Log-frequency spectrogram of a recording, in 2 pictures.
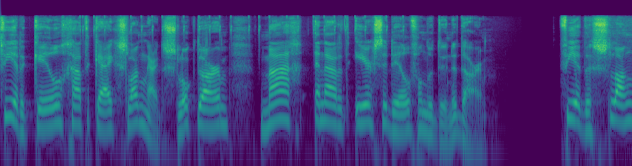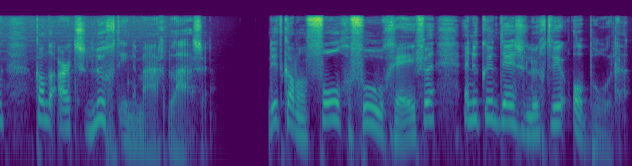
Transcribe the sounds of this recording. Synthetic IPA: v̥ijadəkɪːlˠχaːt̚dəkɛjkslɑŋna̰ːɹdəslɔɡ̚dɑɹmmaːχɛnːaːɹɦətɪːɹstədeːlˠvɑndədɵnədɑ̰ɹm | v̥ijaːdəslɑŋkɑndəʔɑɹtslɵχtɪ̰ndəma̰ːχbla̰ːz̥ə̰n | d̥ɪtkɑnənv̥ɔlˠχəv̥ulˠχejvənɛnykɵnt̚dejzəlɵχtʋɪːɹɔp̚bṵːrə̰

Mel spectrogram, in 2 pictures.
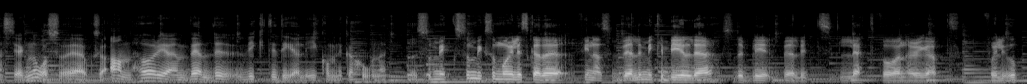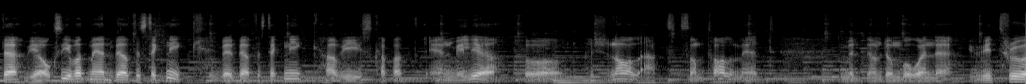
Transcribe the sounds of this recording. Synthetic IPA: nsd̪ɪaɡnoːsæ̰ɾɔ̰ksɔ̰ʔanːɦœːɾɪɡaɛnvɛld̪ɪt̪vɪkt̪ɪɡd̪ḛːlɪkʰɔmɵnɪkaɧṵːnənsɔmʏsɔmʏkːəsɔmœjlɪt̪skad̪ɛfɪnːasvɛld̪ɪt̪mʏkːəbɪld̪əɾsɔd̪ɛblɪɾvɛld̪ɪt̪ | lɛt̪ːfœanhœːɾɪɡaat̪fœljaɵpːd̪ɛvɪhaɾɔksɔjɔbːat̪meːd̪vɛːlfɛst̪ʰɛkniːk | meːd̪vɛːlfɛst̪ʰɛkniːkhaɾvɪskʰɑːpat̪ | ɛ̰nmɪljøː | fɔpʰæʂʊnɑːla̰t̪samt̪ʰɑːləmḛːd̪ | meːɔd̪ɔmbuːənd̪ə | vɪt̪ʰɾuː

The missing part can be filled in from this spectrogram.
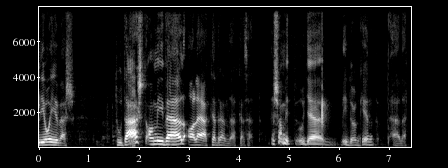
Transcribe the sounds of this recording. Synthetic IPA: lːijoːeːvɛʃ | t̪ud̪aːʃt̪ɒmivɛlɒlɛlkɛd̪rɛnd̪ɛ̰lkɛ̰zɛ̰t̪ː | eːʃɒmit̪uɟɛ | id̪øːŋkeːnt̪ | ɛlvɛt̪ː

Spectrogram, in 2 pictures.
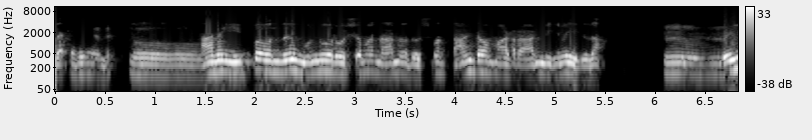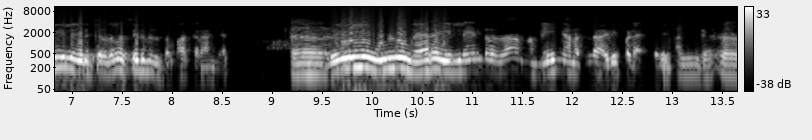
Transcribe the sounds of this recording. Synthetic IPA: ɐlɛɐɾɪɳɯoaːnaːɪpːoʋɐnd̪ɯmʊnːoːɾɯʋɐʈʂɐmaːnaːnoːɾɯʋɐʈʂɐmaːt̪aːɳɖɐʋɐmaːɽɾɐaːɳbɪŋɡɐmeːɪðɯðã̰ː | ʋɛɻɪjɪlɐɪɾɯkːɪɾɐðɐlãːsɪɾɯʋɪɾɯt̪ːɐpaːɾkɐɾaːŋɡɐ | ʋɛɻɪjɯ̃ʊɭːɯ̃ʋeːɾɛɪlːɛɪndɾɐðɯt̪ãːɐnd̪ɐmɛjɲaːnɐt̪ːɪlɐːɽɪpːɐɽɛ̰sɐɾɪɯɐŋɡɐ

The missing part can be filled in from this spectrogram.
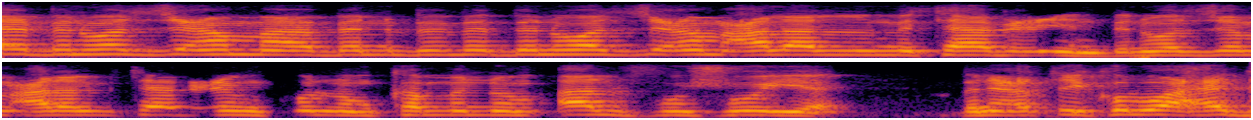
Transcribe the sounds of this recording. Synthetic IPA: bɪnwazːɪʕhʊmbɪbɪnwazːɪʕhʊmʕalalmʊt̪aːbɪʕiːnbɪnwazːɪʕhʊmʕalalmʊt̪aːbɪʕiːnkʊlːhʊmkamːɪnhʊmʔalfwɪʃwajːa | bɪnʊʕt̪ˤiːkʊlːwaːħɪd̪

